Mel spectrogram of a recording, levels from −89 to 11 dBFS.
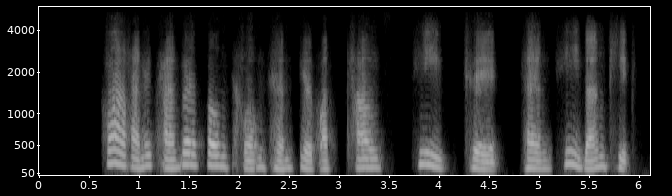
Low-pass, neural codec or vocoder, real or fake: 5.4 kHz; codec, 16 kHz, 0.5 kbps, FreqCodec, smaller model; fake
